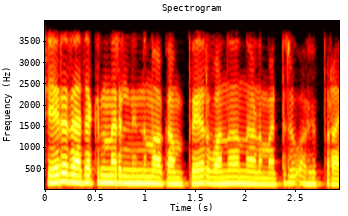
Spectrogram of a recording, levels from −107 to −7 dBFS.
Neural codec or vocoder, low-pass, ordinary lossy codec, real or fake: none; 3.6 kHz; none; real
